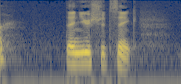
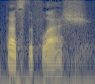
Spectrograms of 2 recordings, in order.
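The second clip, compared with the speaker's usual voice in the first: soft lower echo; 8 semitones lower, 9 dB quieter, slower than usual. Shown as a demonstration. Preacher repeating his point to the church, softly. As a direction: lower and much softer, slowly.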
